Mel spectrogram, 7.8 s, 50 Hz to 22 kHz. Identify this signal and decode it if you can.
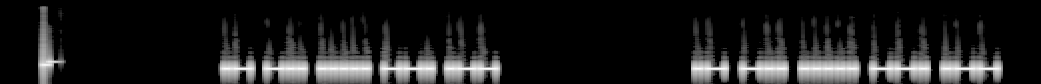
Morse code, heard as a keyed tone, about 28 wpm, 700 Hz. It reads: AD5GW AD5GW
